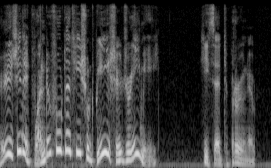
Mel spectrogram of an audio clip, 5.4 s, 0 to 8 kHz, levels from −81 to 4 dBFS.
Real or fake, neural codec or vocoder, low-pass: real; none; 7.2 kHz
